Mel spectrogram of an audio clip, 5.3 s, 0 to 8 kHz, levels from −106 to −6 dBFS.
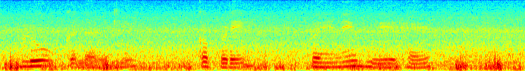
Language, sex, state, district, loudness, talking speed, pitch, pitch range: Hindi, female, Maharashtra, Gondia, -19 LUFS, 80 wpm, 190 Hz, 170-200 Hz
